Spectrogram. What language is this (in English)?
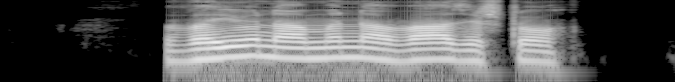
Yidgha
